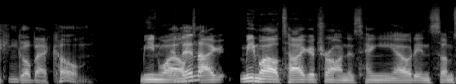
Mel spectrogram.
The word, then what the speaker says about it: Tigatron: We need to let Tigatron know that we're leaving." Yeah, Optimus is Tigertron again, and I'm like, dude, it's Tigatron. Even the fucking closed caption says Tigatron.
